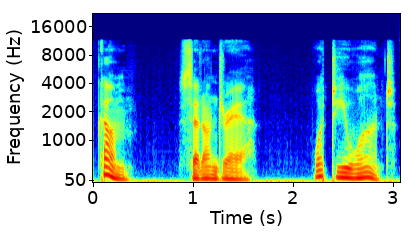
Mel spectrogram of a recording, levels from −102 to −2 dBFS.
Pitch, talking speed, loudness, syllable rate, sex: 100 Hz, 135 wpm, -19 LUFS, 4.0 syllables/s, male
